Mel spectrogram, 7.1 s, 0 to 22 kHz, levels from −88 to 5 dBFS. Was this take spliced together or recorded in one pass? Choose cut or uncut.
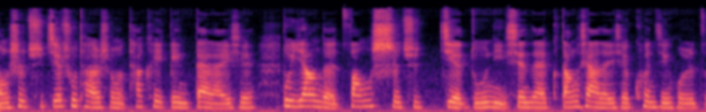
cut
